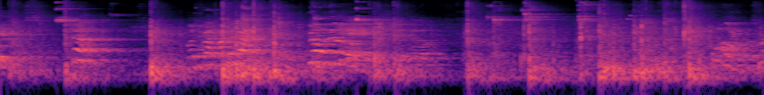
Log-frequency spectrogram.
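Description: A basketball bounces on a wooden floor, echoing in a large hall.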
